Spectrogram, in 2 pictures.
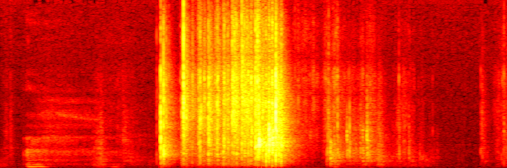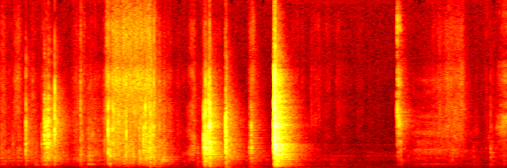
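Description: A Light Seers tarot deck being shuffled by hand, close up: several bursts of crisp riffling and card slaps separated by short pauses, with no talking.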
